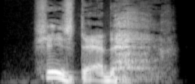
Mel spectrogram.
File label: grief female generic, survivor voice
